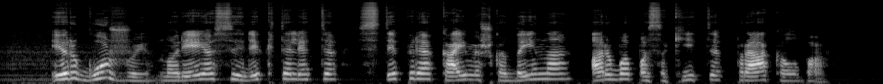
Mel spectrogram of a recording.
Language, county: Lithuanian, Vilnius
